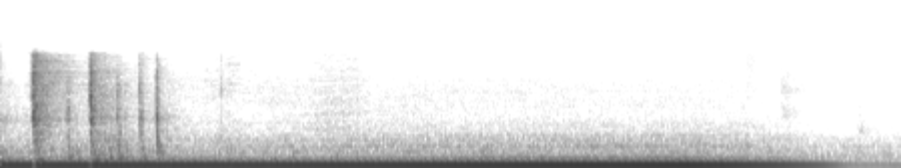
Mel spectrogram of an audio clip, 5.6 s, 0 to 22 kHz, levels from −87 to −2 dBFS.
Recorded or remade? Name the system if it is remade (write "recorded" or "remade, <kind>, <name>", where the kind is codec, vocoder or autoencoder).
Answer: recorded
